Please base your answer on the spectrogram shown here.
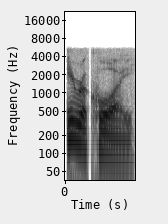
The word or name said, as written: Iroquois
